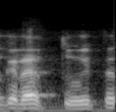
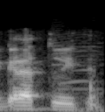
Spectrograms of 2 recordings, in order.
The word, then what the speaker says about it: gratuito: Quando eu falo gratuito, as pessoas me olham às vezes só estão me olhando para prestar atenção no que eu estou falando. Eu falo, ih, já falei errado, é gratuito, então.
